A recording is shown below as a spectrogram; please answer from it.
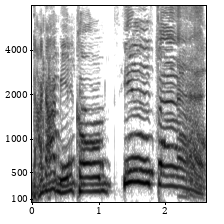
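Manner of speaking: squeaky, very high cartoon voice. Demonstrating cartoon voices, the speaker plays a Smurf in a Smurf voice. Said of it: "jetzt sind wir total in Schlumpfhausen".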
